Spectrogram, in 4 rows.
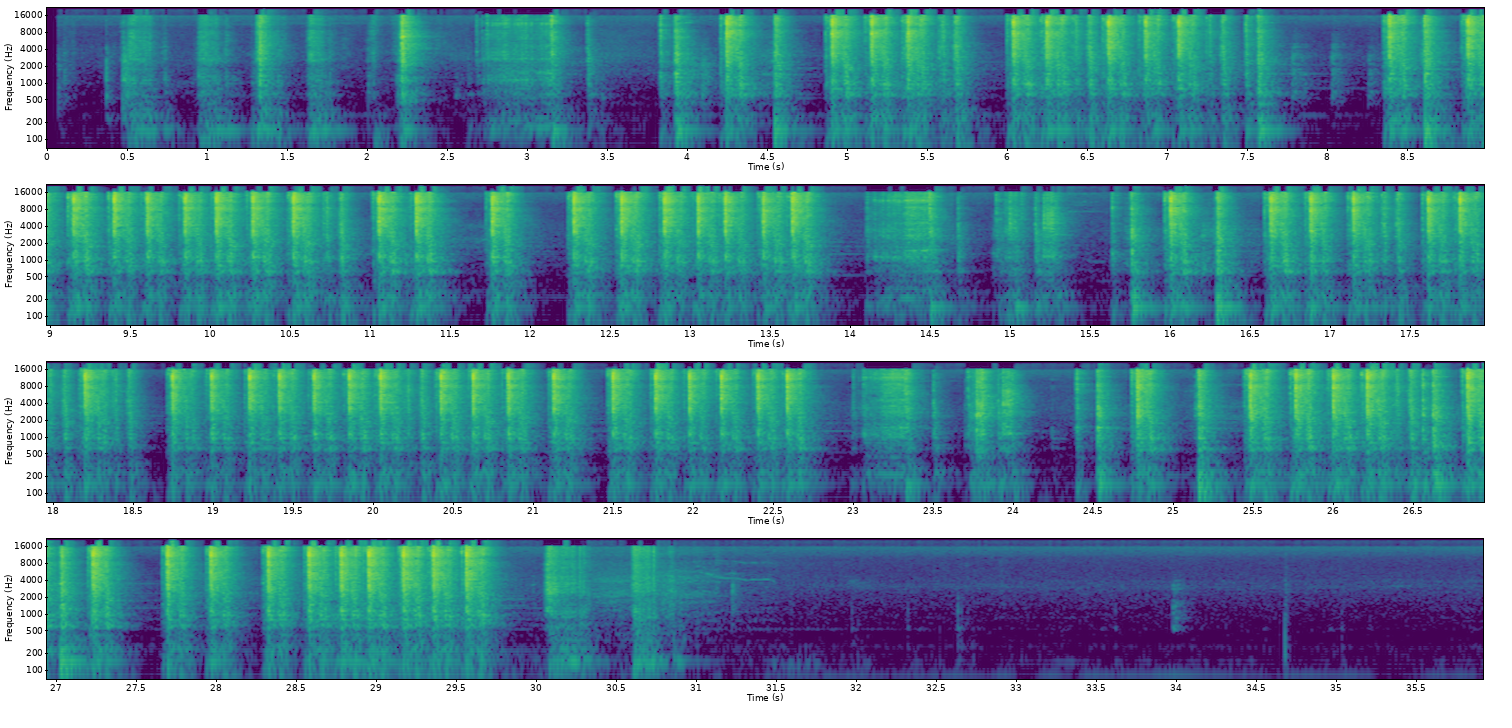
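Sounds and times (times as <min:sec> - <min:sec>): manual typewriter typing: 0:00.5 - 0:30.9.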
